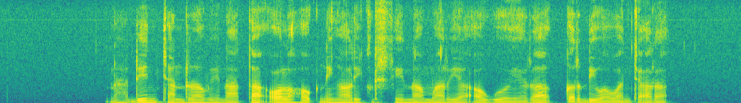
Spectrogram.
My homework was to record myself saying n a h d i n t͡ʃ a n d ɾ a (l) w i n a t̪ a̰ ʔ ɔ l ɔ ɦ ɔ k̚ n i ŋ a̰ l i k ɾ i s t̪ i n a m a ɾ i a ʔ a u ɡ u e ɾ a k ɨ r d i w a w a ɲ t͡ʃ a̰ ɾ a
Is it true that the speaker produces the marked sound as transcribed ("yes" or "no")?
no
